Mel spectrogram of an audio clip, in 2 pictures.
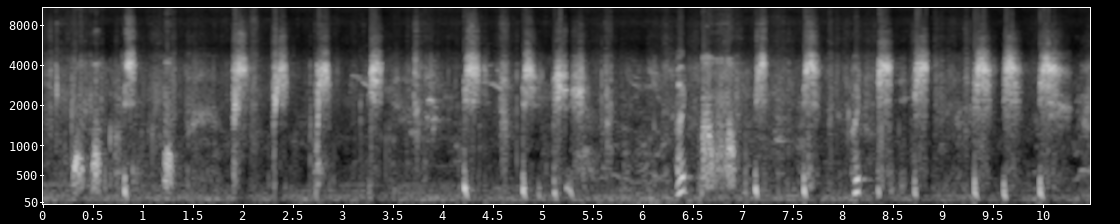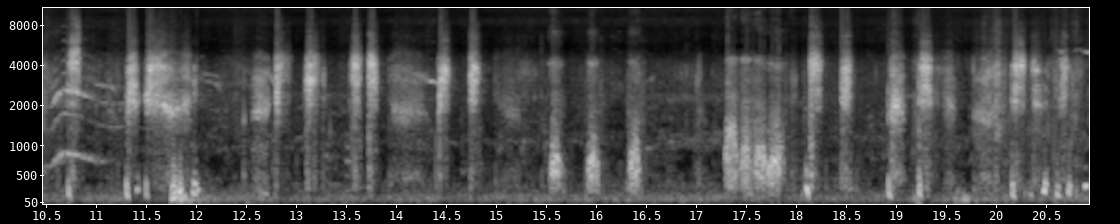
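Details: A playful black dog tussling with a human hand in a kung-fu-style play fight: rapid scuffling bursts and snuffles throughout, with a short whine near the middle and a person's voice mixed in.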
